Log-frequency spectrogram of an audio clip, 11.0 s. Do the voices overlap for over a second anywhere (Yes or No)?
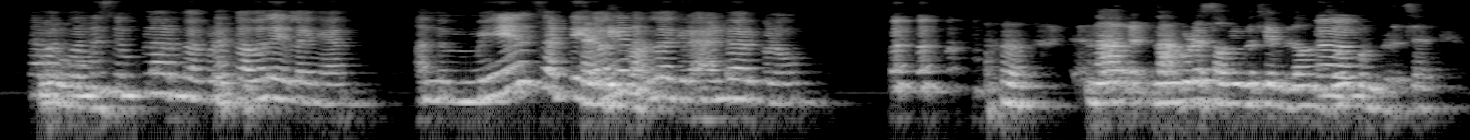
No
